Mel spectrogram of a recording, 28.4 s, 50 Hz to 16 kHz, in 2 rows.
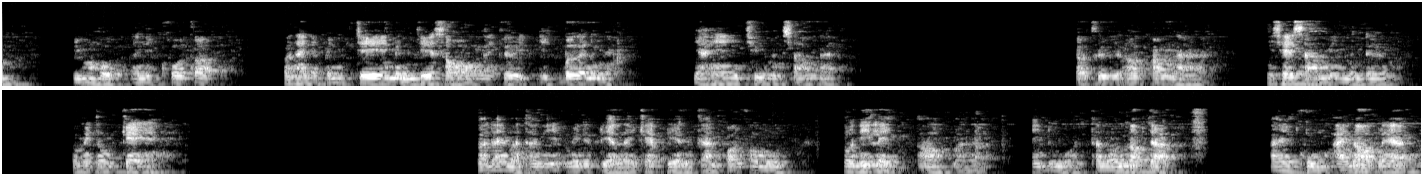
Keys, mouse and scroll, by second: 6.0 Escape, 8.1 click, 10.4 click, 11.3 scroll, 13.1 click, 13.9-14.4 scroll, 14.6-16.3 scroll down 26, 16.3-17.8 scroll up 16, 17.8 scroll, 18.4 scroll up 1, 18.5 middle click, 19.3-20.2 scroll up 3, 20.2 scroll up 2, 21.2 scroll, 21.7 scroll, 23.0 middle click, 23.1-24.8 shift+middle click, 23.4-23.8 scroll, 25.5 middle click, 26.0-26.6 scroll, 27.3 click.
